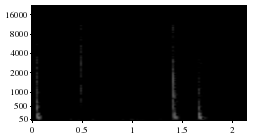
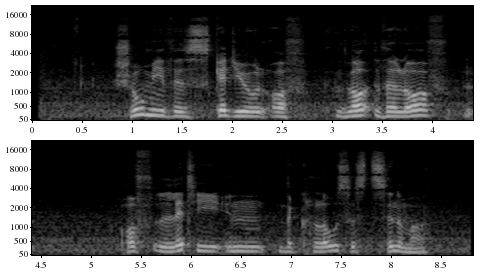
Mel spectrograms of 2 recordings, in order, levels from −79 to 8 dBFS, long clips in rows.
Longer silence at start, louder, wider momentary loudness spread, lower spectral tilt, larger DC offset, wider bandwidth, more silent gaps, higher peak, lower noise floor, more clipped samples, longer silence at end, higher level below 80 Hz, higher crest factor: about the same, 0.05 s vs 0.1 s; second, -56 LUFS vs -24 LUFS; second, 11 LU vs 17 LU; about the same, -5 dB/octave vs -6 dB/octave; neither; second, 11.5 kHz vs 15.5 kHz; neither; second, -28 dBFS vs -6 dBFS; first, -79 dBFS vs -47 dBFS; neither; first, 0.4 s vs 0.05 s; second, -76 dBFS vs -62 dBFS; first, 30 dB vs 18 dB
